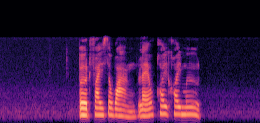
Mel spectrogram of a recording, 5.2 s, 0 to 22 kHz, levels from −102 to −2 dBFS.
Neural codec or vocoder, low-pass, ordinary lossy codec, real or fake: none; 7.2 kHz; none; real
